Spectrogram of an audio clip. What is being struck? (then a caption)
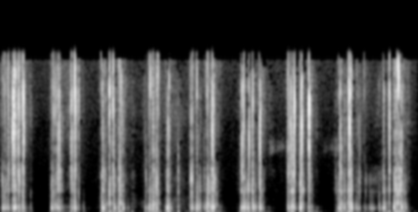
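Plastic face powder compact. A small round pink plastic face powder compact with an embossed lid is scratched and tapped with long nails. Short, dry bursts of scraping and clicking come in quick clusters with brief pauses between them. Each sound dies away almost at once.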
